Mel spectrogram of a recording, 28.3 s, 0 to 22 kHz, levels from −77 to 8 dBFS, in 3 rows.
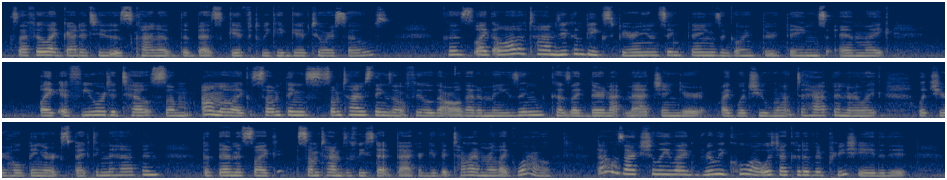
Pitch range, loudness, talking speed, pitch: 195-240 Hz, -31 LUFS, 220 wpm, 215 Hz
